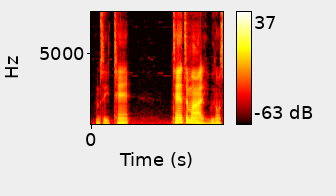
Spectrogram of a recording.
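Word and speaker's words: Tantamani: Tantammani. Tantammani. Let me see. Tantammani. We going to say it like that. Tantammani.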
